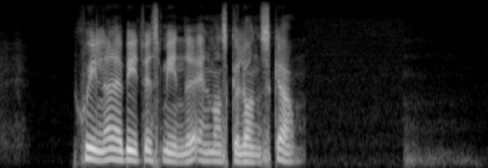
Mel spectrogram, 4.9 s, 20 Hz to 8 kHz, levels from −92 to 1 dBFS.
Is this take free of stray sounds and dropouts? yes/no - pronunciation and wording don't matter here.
yes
